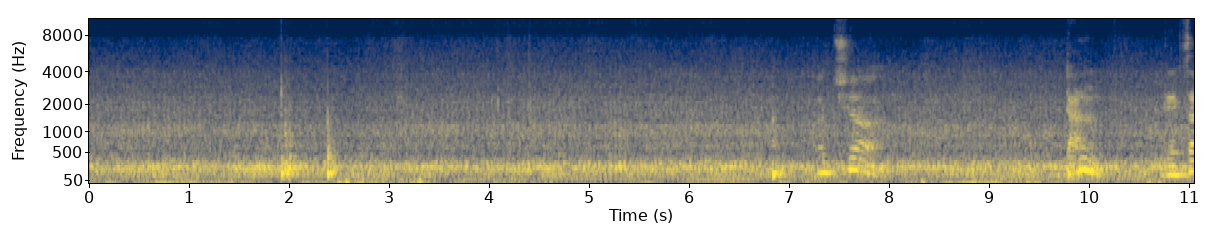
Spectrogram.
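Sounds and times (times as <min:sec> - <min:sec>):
low background hum: 0:00.0 - 0:11.0.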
